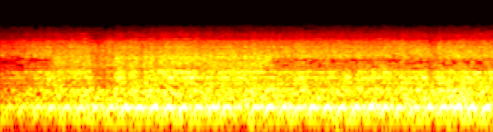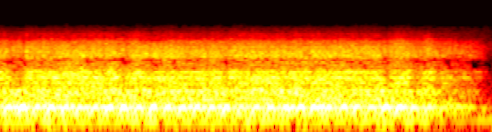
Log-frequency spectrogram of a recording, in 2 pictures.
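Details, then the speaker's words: Air-cooled Volkswagen engine running with a worn generator bearing: a steady drone with a rough, gravelly rumble underneath. "Then the sound of a car running with a worn generator bearing."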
